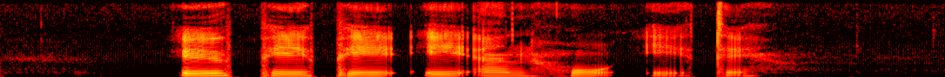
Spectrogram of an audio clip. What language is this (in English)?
Swedish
